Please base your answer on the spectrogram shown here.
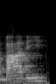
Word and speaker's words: barbie: This one should probably have been higher up on the list, but that is a Bobby, spelled like Barbie, but Yeah. not that Barbie.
